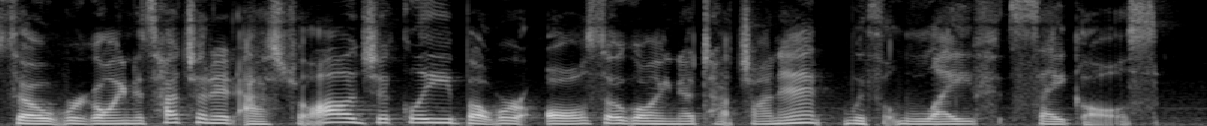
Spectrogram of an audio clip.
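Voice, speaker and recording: A woman's unremarkable speaking voice at medium pitch, fairly slow in pace, with ordinary pitch variation. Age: 30s. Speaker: spiritual podcast host. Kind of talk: solo podcast monologue.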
